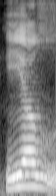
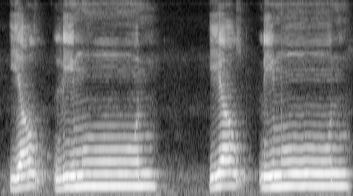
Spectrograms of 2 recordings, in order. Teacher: Karena za ini sifatnya jahar, tertahan anginnya.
